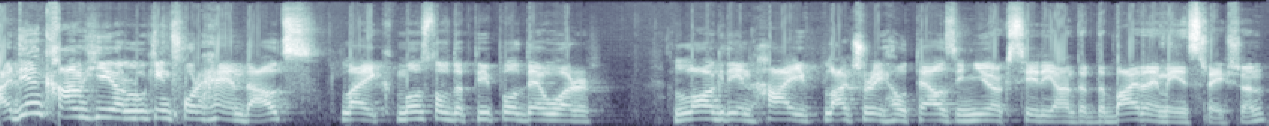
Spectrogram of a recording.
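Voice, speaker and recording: Over noticeable background noise, a man talks at a fairly quick pace in a high pitch, his loudness very even and his pitch variation ordinary. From Romania. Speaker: political speaker. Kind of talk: speech.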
